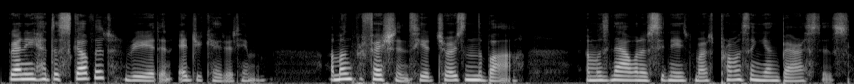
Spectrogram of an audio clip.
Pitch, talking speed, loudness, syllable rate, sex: 200 Hz, 170 wpm, -20 LUFS, 6.0 syllables/s, female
